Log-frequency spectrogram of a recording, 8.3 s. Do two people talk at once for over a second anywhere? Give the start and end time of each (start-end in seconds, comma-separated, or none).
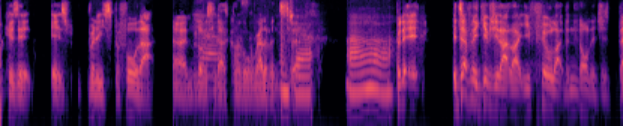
2.5-4.0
